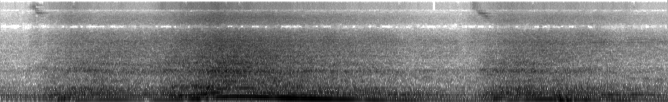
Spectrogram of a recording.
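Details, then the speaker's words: Car in a garage after the exhaust was welded with a flux-core welder: revs up and settles twice, the exhaust note deep and even with no puffing or ticking; no leaks, a sound exhaust. "So there are no leaks right now, that is good."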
